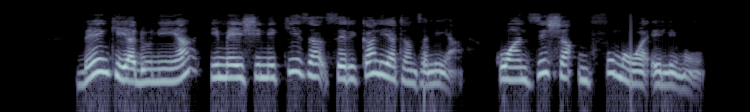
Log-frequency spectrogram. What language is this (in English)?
Swahili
